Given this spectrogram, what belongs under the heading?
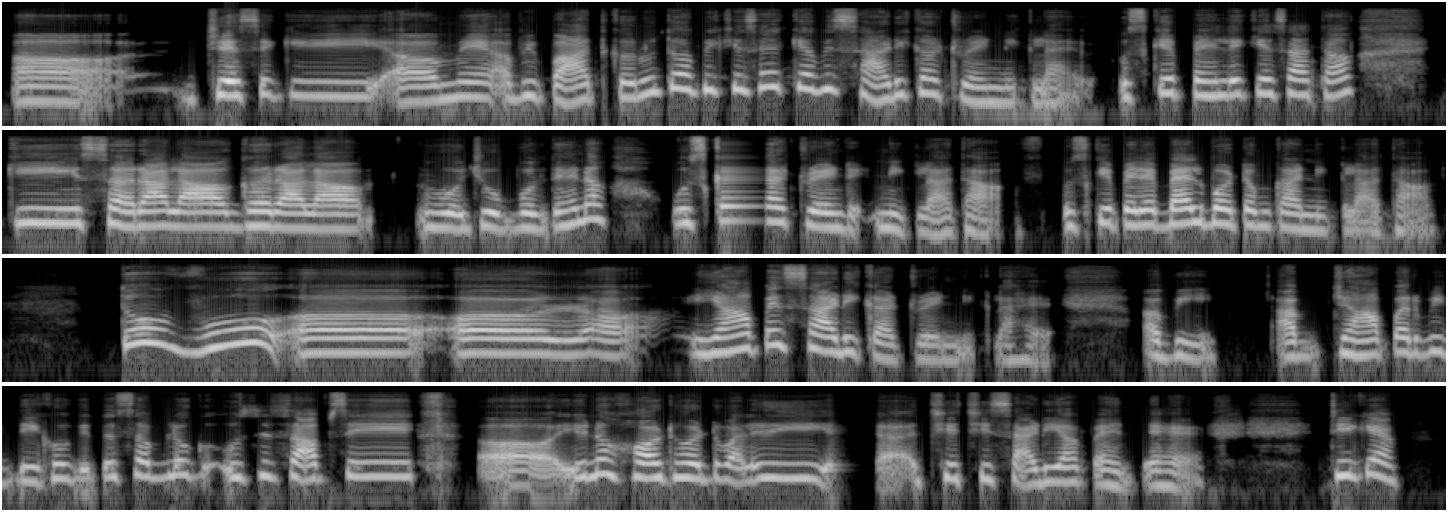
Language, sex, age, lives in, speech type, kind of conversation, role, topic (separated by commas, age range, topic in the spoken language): Hindi, female, 40-44, India, conversation, podcast, guest, Tum trends follow karte ho ya apna trend banaate ho?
